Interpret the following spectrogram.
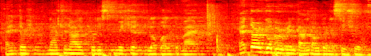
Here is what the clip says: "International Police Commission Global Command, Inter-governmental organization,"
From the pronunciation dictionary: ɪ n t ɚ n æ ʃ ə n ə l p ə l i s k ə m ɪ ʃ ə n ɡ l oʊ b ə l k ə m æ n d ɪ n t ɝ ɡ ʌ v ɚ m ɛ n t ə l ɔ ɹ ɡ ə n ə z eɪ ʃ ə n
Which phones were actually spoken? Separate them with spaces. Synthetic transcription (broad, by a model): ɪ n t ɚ n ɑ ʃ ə n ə l p ə l i s k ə m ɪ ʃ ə n ɡ l oʊ b ə l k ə m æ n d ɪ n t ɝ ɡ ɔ b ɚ m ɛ n t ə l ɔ ɹ ɡ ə n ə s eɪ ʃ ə n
